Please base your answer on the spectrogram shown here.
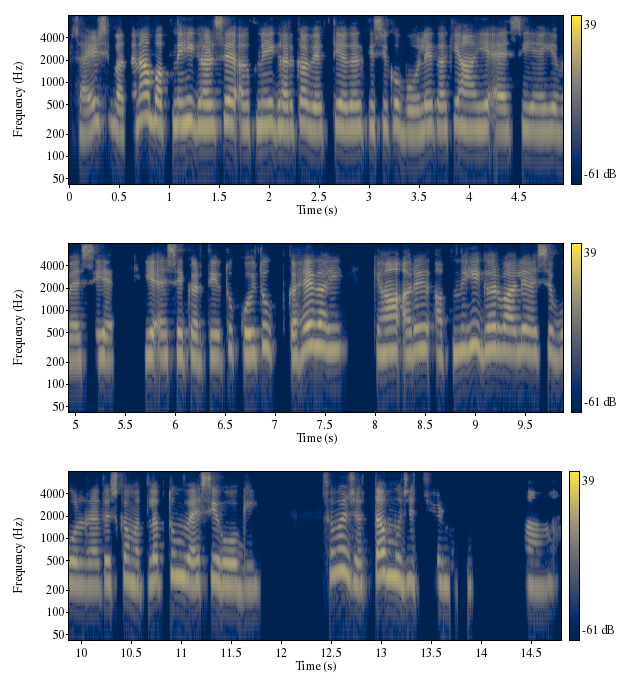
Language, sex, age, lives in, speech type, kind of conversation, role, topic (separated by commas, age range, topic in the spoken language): Hindi, female, 40-44, India, conversation, podcast, guest, बर्दाश्त और माफ़ी के बीच संतुलन कैसे बनाएं?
